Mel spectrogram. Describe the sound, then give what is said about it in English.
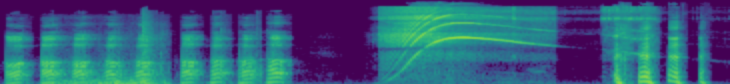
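A person gives a single rising skeptical whistle that swoops upward and holds for about a second, sandwiched between quick bursts of snickering, chuckle-like sounds before and after. “It's a skeptic whistle, folks.”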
